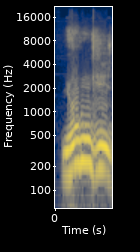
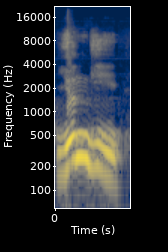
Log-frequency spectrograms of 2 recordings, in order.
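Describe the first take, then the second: First: The name is said with Korean pronunciation. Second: The name is said with a Western accent. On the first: The speaker calls it right. "용기 조로 해놓으니까" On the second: The speaker calls it wrong. "그 용기가 왜 발음이 안 되는지 날 보고 연기"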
